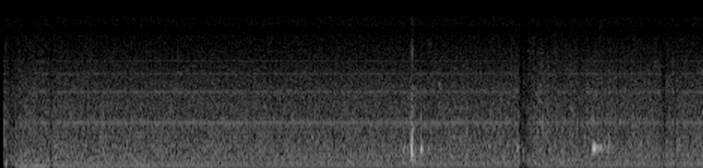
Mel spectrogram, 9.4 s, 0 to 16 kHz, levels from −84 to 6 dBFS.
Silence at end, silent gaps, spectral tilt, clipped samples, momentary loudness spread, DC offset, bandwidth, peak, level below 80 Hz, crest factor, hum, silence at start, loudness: 0 s; none; -6 dB/octave; under 0.1%; 12 LU; under 0.1%; 11.5 kHz; -8 dBFS; -52 dBFS; 32 dB; 60 Hz at -50 dBFS; 0.05 s; -41 LUFS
